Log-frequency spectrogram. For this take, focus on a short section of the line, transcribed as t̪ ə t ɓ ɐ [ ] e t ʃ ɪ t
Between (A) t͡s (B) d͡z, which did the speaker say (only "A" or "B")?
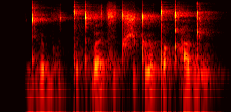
A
